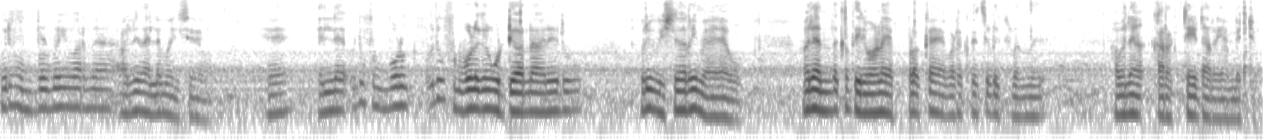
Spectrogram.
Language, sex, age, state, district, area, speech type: Malayalam, male, 18-30, Kerala, Palakkad, rural, spontaneous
